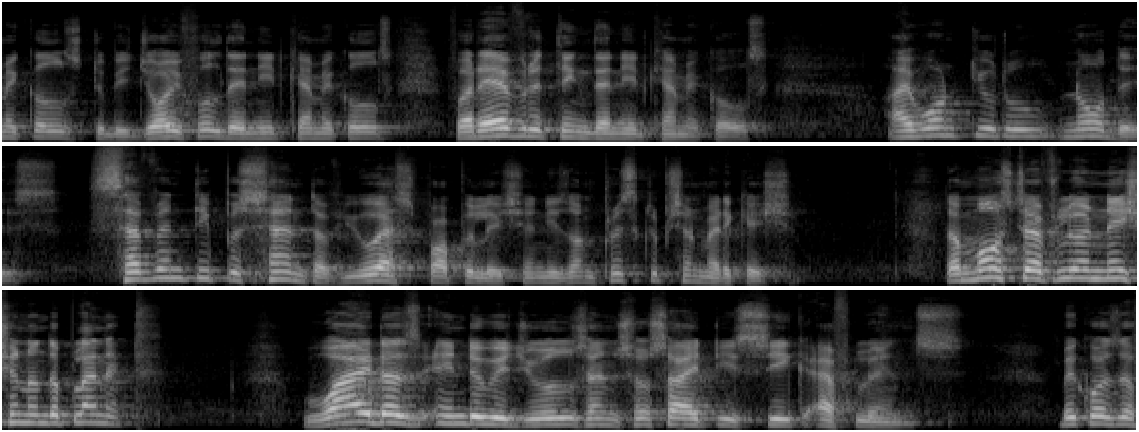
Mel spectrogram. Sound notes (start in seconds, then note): none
